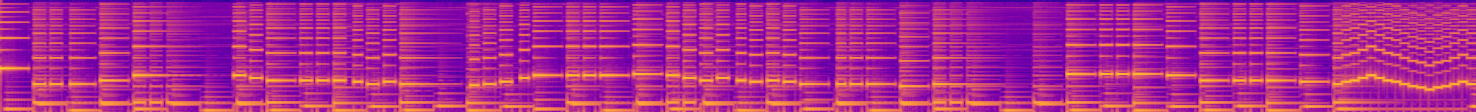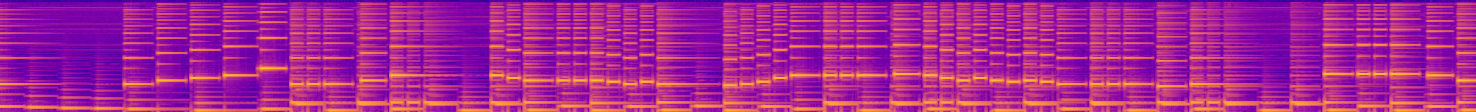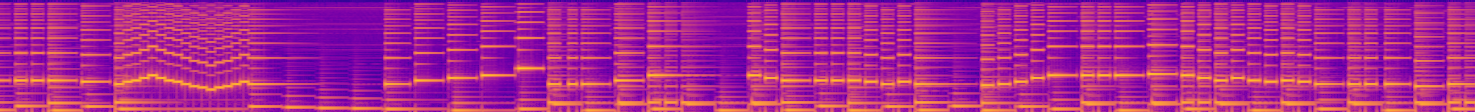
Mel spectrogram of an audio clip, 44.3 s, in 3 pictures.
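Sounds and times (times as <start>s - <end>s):
MOS6581R4 SID chip game music: 0.0s - 44.2s.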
